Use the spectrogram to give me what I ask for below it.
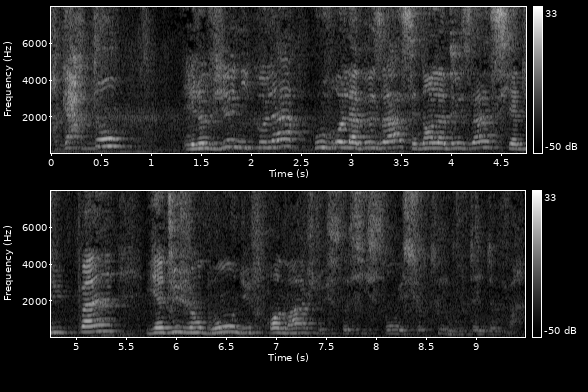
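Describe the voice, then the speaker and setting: A female storyteller telling a folk tale in a lively, colloquial way. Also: sits high, moderate pace, slight background noise. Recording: roomy live room, mic at a distance.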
